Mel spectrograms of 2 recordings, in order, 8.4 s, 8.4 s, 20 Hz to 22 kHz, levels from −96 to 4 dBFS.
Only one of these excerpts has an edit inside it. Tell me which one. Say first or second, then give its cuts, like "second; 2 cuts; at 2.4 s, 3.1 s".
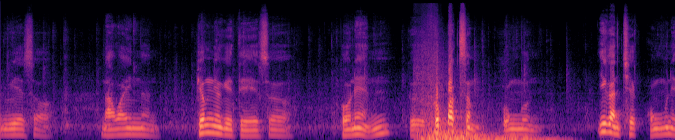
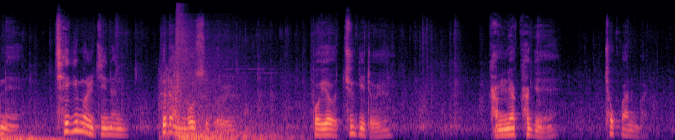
first; 1 cut; at 4.9 s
